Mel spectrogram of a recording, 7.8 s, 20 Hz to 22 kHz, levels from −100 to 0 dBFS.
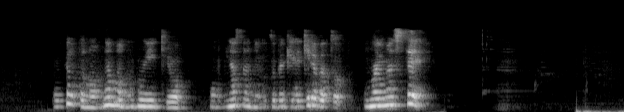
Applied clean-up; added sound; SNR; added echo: neural mask model DeepFilterNet 3.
